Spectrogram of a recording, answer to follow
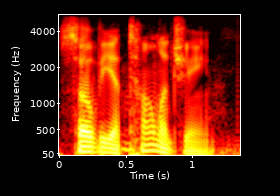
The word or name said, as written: Sovietology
